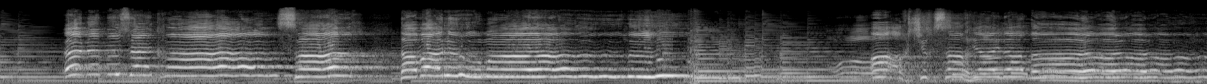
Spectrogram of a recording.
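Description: A woman singing a Turkish folk song live into a microphone, in long ornamented phrases with a wavering, vibrato-laden pitch, over a plucked-string accompaniment.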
